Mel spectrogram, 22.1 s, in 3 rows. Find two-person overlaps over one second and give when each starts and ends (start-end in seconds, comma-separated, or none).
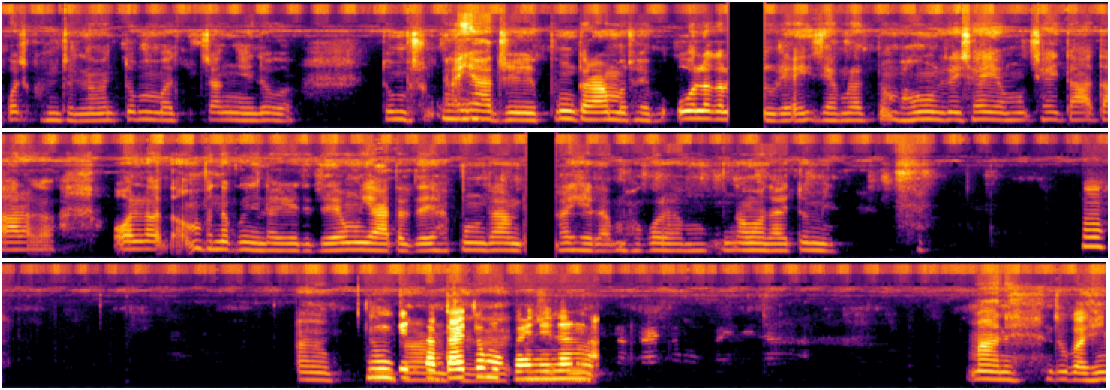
17.1-18.7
